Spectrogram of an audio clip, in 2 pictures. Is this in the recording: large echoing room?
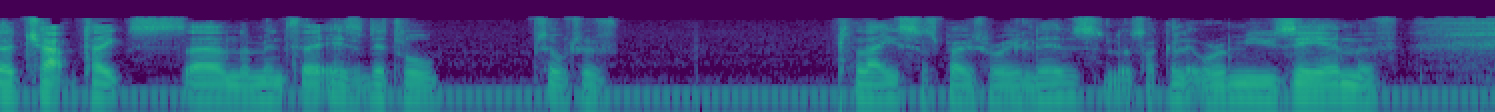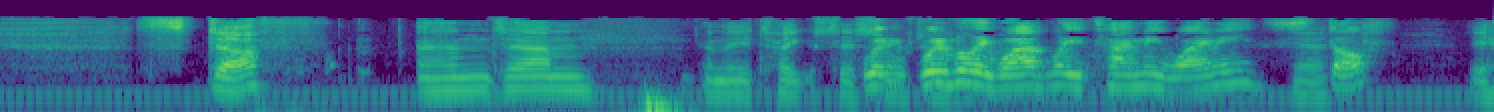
no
